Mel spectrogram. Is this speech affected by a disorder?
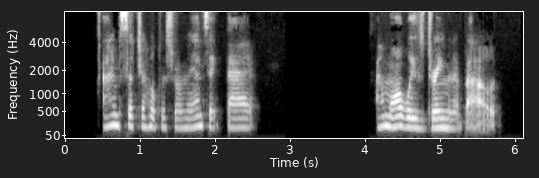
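No.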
